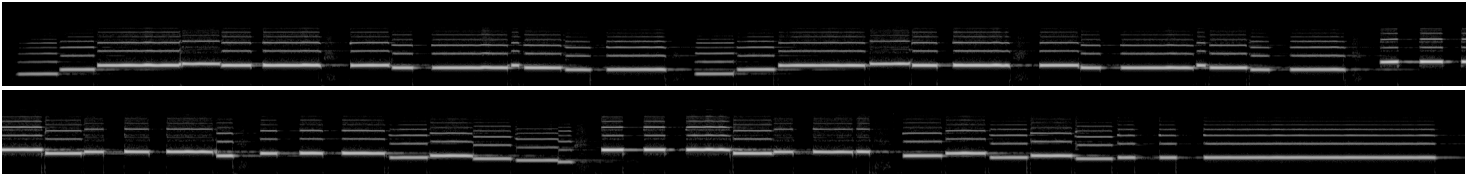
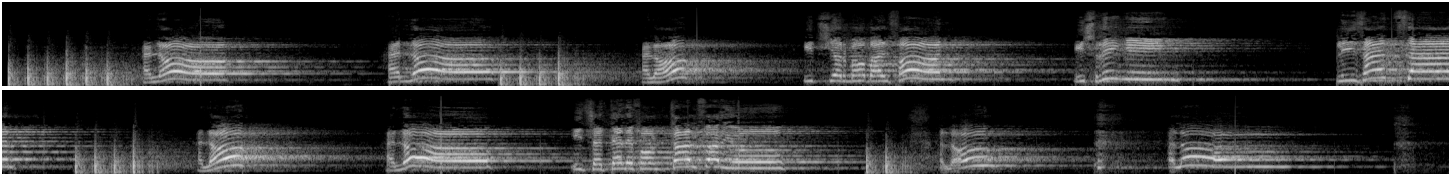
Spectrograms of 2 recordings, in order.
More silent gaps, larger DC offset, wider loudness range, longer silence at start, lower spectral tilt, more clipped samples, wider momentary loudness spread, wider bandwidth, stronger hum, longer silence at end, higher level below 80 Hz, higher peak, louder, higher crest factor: neither; neither; about the same, 5 LU vs 6 LU; about the same, 0.15 s vs 0.05 s; second, 2 dB/octave vs -4 dB/octave; neither; second, 10 LU vs 20 LU; second, 7 kHz vs 14.5 kHz; neither; second, 0.3 s vs 0.45 s; second, -82 dBFS vs -50 dBFS; second, -10 dBFS vs 0 dBFS; second, -23 LUFS vs -17 LUFS; second, 12 dB vs 18 dB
